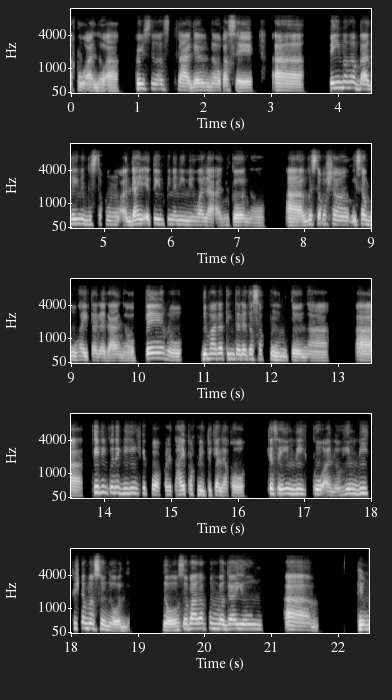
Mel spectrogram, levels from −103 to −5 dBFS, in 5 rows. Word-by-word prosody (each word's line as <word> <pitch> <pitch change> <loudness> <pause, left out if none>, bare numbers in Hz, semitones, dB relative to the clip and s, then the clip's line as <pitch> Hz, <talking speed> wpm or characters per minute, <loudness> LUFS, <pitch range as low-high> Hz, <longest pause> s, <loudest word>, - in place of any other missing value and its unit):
akong, 130 0 -3
ano, 120 -1 -1
ah, 115 -1 0 0.2
personal 190 -1 +1
struggle, 140 -6 -1
'no. 130 -1 -2
Kasi, 120 -1 +1 0.3
ah, 130 -2 +3 0.4
may 215 +2 +3
mga 230 -4 -4
bagay 185 -1 +2
na 185 - -1
gusto 165 -2 -5
kong 160 -2 -8
ah, - - 0
dahil 170 +4 +3
ito - - -6
'yong 185 -2 +1
pinaniniwalaan 150 -6 -3
ko, 135 0 +3
'no, 115 -3 -10 0.3
ah, 125 -2 +4
gusto 170 +6 +3
ko 180 - -4
siyang 170 -2 -2
isabuhay 155 -5 0
talaga, 125 -2 -2
'no. 115 -1 -6
Pero 200 -9 +3 0.3
dumadating 195 0 +2
talaga 185 -1 +1
sa 185 0 -4
punto 140 -4 +1
na, 115 -2 -6 0.4
ah, 120 -2 +2 0.2
feeling 240 -1 +2
ko 230 - +1
nagiging 210 -1 -1
hipokrita 165 -5 -1
hypocritical 165 -4 0
ako 125 -3 -2 0.5
kasi 190 -1 +5
hindi 185 -2 +1
ko, 175 -1 +4
ano, 130 -2 -5
hindi 190 +6 0
ko 210 - -1
siya 210 +2 -2
masunod, 145 -11 +2 0.5
'no. 130 +1 +4
So, 190 +7 0
parang 200 0 +3
kumbaga 185 -2 +1
'yong, 180 -1 +1 0.3
um, 150 -4 +3 0.7
'yong 170 0 +6
165 Hz, 150 wpm, -24 LUFS, 130-185 Hz, 0.7 s, yong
